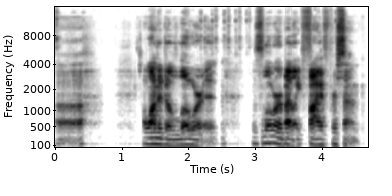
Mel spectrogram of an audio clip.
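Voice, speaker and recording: A man's voice: fairly low pitch, big pitch swings, moderate pace, creaky, fairly bright tone. A man hosting an anime reaction video while sick, congested and with a sore throat, talking casually and rambling with frequent restarts. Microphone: desk mic with noise filter.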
